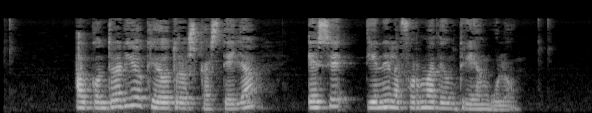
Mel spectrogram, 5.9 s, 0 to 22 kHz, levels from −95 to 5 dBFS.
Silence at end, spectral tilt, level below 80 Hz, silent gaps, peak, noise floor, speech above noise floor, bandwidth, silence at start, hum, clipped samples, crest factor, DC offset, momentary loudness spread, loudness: 0.75 s; -2.5 dB/octave; -70 dBFS; none; -6 dBFS; -72 dBFS; 46 dB; 11.5 kHz; 0.75 s; none; under 0.1%; 22 dB; under 0.1%; 12 LU; -25 LUFS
